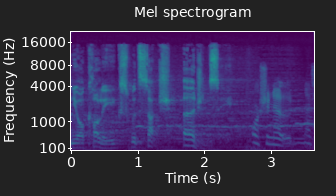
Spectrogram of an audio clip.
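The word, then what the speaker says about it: Fourchenault: Orchanode, that's how you say his name.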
